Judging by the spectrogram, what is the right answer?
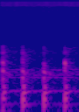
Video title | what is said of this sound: Bake along with JennyBake - loaf of bread | you should get a hollow sound and that's a good indicator that your bread is cooked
